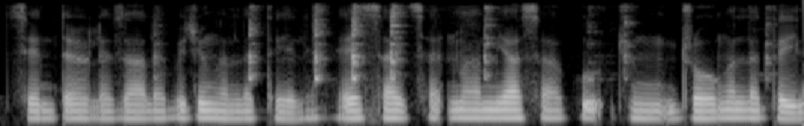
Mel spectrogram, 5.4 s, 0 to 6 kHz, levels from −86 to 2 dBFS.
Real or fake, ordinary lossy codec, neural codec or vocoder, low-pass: real; none; none; 5.4 kHz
